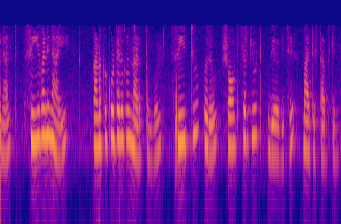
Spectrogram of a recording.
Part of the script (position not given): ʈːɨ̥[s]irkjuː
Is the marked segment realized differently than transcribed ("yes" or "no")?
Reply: no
